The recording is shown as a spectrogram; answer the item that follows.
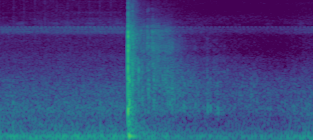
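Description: A single shotgun shot, fired in the field, sharp and loud about a second in, with a short echo dying away after it.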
